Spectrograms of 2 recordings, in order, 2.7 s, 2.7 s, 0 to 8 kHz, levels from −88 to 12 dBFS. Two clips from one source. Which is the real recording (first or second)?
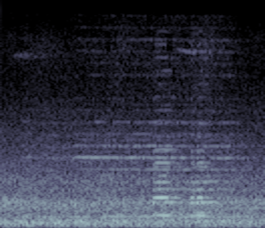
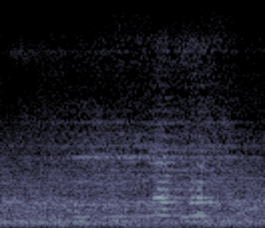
first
